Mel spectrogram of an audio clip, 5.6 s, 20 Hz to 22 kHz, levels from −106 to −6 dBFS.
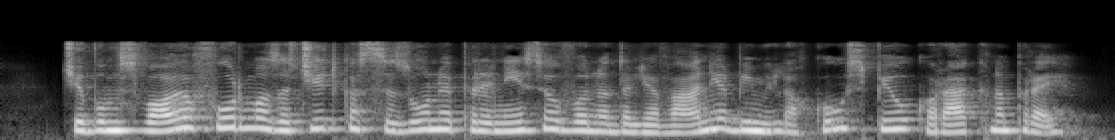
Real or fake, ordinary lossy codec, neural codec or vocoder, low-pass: fake; none; codec, 16 kHz, 2 kbps, X-Codec, WavLM features, trained on Multilingual LibriSpeech; 7.2 kHz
